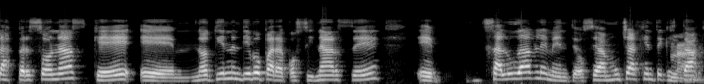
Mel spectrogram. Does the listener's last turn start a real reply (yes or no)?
no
